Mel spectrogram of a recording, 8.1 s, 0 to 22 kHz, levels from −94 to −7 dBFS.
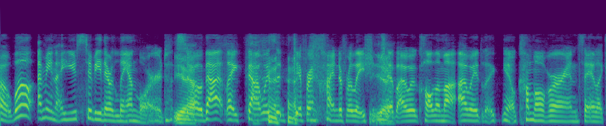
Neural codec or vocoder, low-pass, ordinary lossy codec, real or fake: vocoder, 44.1 kHz, 128 mel bands, Pupu-Vocoder; 7.2 kHz; MP3, 64 kbps; fake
